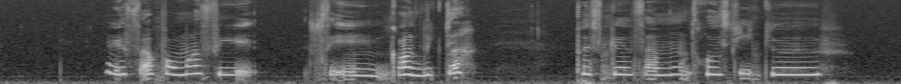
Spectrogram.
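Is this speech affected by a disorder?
Yes: cerebral palsy; cerebral palsy from lack of oxygen at birth, all motor function damaged, cognition intact, wheelchair user; age 25, needs help with all daily tasks like cooking and dressing; speech and expression disability, articulation on radio needs considerable effort and concentration, slight stumbling on early questions.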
